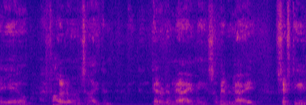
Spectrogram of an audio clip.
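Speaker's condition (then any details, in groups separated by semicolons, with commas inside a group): Parkinson's disease, mild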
